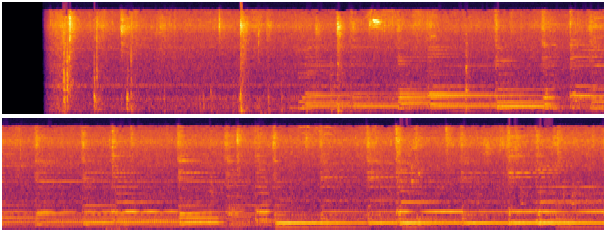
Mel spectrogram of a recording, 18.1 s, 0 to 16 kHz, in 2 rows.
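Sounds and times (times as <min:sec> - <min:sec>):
guitar chords: 0:03.5 - 0:18.0
live band instrumental: 0:04.4 - 0:18.0.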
